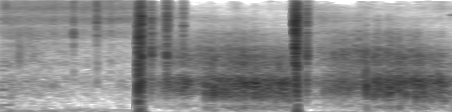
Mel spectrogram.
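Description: Two shotgun shots a little under a second apart, each a sharp crack, the first the louder.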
